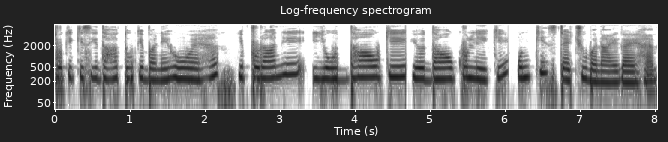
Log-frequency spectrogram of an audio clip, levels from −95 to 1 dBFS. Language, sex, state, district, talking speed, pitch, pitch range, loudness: Hindi, female, Bihar, Gopalganj, 155 wpm, 250 Hz, 235-265 Hz, -19 LUFS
